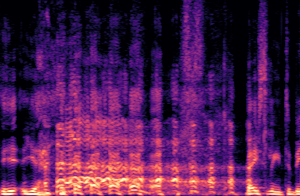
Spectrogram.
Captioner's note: participants laugh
